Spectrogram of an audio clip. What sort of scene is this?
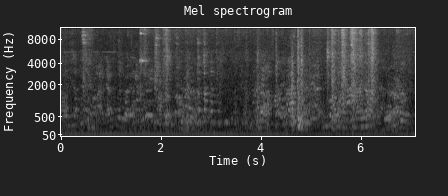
crowded indoor space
